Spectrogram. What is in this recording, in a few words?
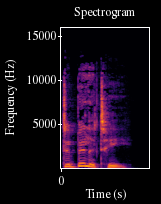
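"debility", British English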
